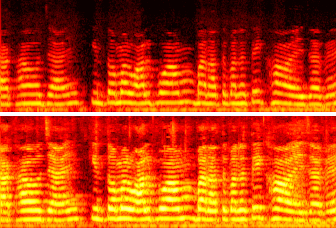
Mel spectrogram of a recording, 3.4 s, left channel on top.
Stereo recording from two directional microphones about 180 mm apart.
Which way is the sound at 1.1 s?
35° left (ahead or behind).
